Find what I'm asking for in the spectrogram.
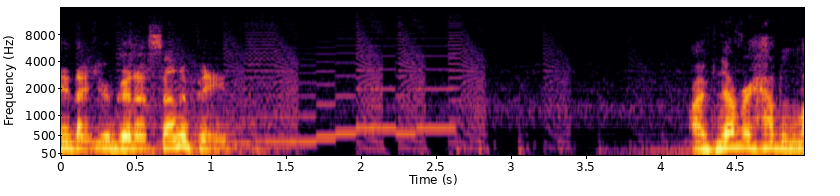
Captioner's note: video game beeping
